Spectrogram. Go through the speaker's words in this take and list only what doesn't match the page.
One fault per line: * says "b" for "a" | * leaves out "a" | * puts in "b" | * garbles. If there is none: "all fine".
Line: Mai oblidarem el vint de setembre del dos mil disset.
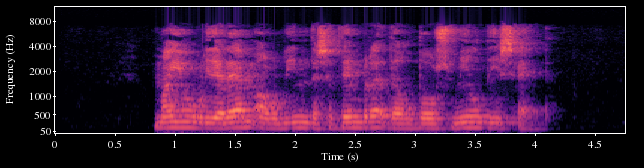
all fine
